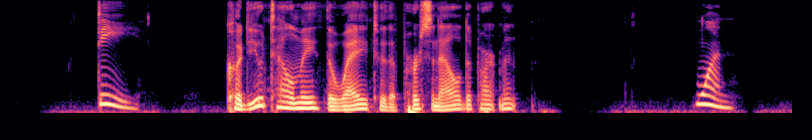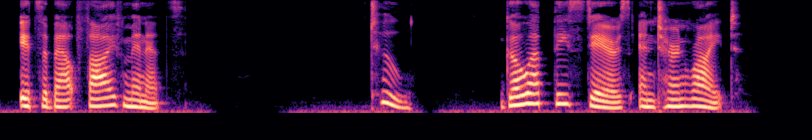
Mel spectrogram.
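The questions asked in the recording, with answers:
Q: Could you tell me the way to the personnel department?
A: 2: Go up these stairs and turn right.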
